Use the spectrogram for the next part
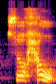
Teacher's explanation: ٹھیک ہے, صاد کے بعد جو ہا ہے, اس ہا کا تعلق حلق سے ہے, سینے سے نہیں ہے, اس کو کلیئر پڑھیں گے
